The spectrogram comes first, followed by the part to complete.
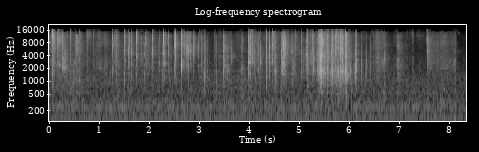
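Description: Foil pouch of ZINK photo paper being opened and handled, its foil crackling and crinkling in irregular bursts, with a denser burst of crinkling about five and a half seconds in.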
